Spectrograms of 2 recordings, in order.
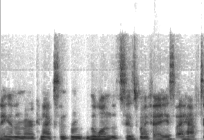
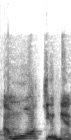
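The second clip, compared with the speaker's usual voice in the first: put-on old-school New York accent; 5 semitones higher than usual. Shown as a demonstration. Actor showing off the most fun accent, Italian-American New York accent. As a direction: call it out like an old-fashioned New Yorker. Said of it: "really old school Italian".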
